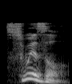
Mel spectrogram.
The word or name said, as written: swizzle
